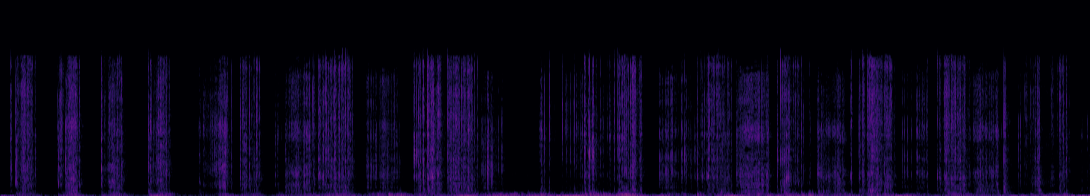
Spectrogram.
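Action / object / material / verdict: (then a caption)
scrape / watermelon flesh scraped by long fingernails / watermelon flesh / none. A single long black nail stabs into and scrapes the red pulp of a large watermelon half, cut side up. It makes quick, uneven, wet scratchy rasping strokes, about four per second, with bright crackle over a low rumble. The short separated strokes at the start run together into a continuous scraping.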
